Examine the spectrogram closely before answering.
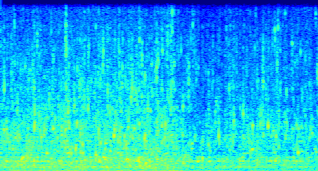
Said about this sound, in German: Weil sie das Wasser unter sich rauschen hörte, hatte sie ganz dolle Angst.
